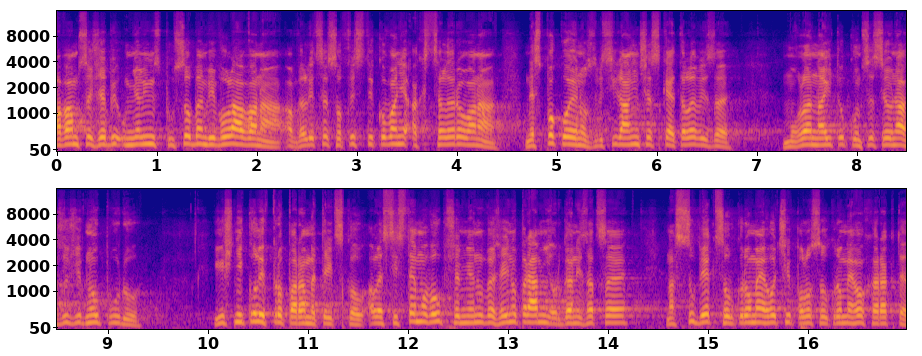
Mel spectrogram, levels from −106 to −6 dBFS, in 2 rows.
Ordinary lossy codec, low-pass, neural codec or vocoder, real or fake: Opus, 16 kbps; 14.4 kHz; none; real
